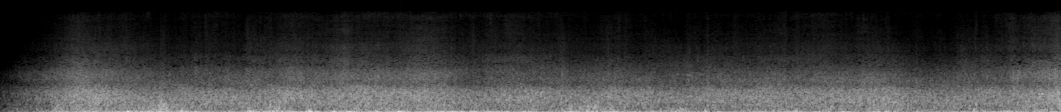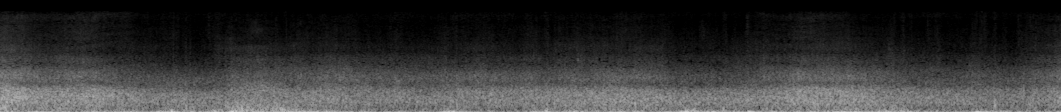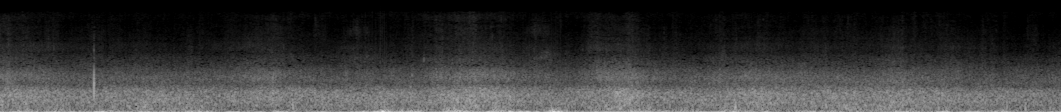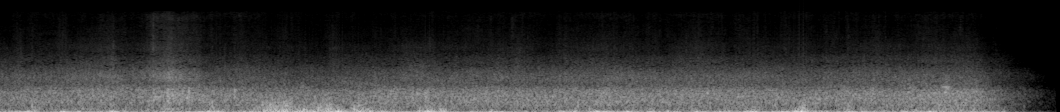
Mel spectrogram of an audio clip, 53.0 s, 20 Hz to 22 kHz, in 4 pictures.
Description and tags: The North Sea 4
Walking along the shore line of the North Sea near Callantsoog (nl). An Edirol R-09 in the breast pocket of my jacket recording the sound of the breakers reaching the beach.
sea, nature, water, field-recording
